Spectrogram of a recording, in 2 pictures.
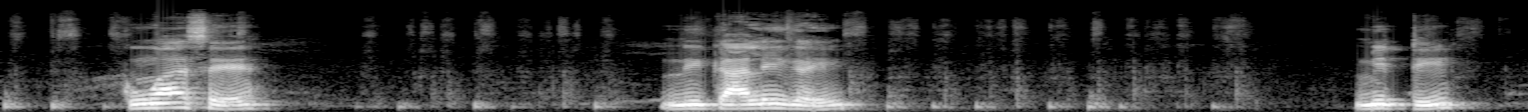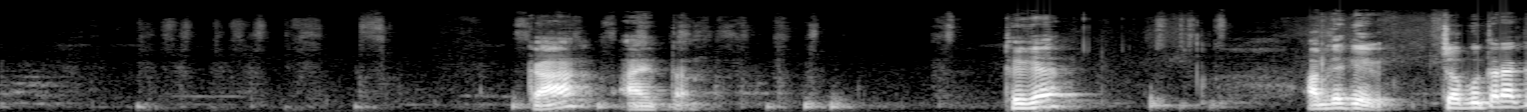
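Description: A man speaks calmly and clearly, close by.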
